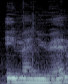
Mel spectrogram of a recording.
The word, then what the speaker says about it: Emmanuel: devant la lettre M cela dit on prononce pas toujours en quand c'est suivi par un deuxième m par exemple le mot femme ou mental ou le prénom Emmanuel encore on ne prononce pas en donc pas toujours exemple avec les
